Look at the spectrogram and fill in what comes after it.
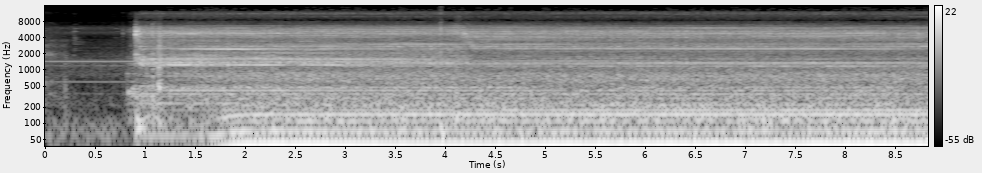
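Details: American Standard AC unit that kept tripping the breaker and running hot, after a weak capacitor was replaced with a new 35/5: compressor and fan start sharply, then settle into a steady even hum and whir without rattle, normal running.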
